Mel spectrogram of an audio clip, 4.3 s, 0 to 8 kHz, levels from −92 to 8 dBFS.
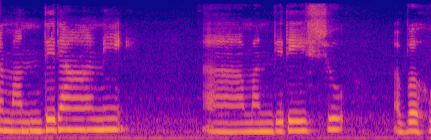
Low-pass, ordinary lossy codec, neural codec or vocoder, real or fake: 7.2 kHz; AAC, 48 kbps; vocoder, 44.1 kHz, 128 mel bands every 512 samples, BigVGAN v2; fake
